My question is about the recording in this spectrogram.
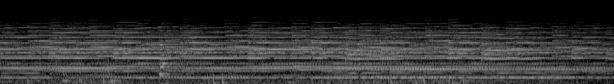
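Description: Church bells ringing, many overlapping tones hanging on together.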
